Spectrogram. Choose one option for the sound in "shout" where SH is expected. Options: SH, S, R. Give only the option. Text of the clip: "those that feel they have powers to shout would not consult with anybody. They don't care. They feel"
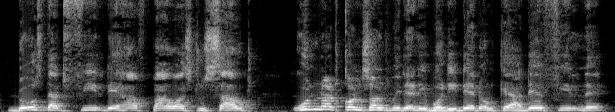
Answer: S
